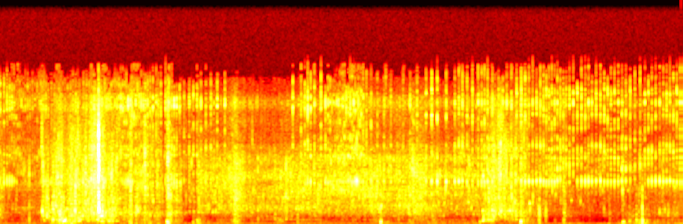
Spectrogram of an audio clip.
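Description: Faint, irregular splashing and slapping of water from a hooked carp being played close in at the bank, with a few soft knocks scattered through.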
